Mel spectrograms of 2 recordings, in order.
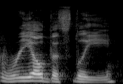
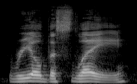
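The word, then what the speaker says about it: Wriothesley: It's not Risley, like I keep trying to say his name. It's Risley. Not Real the Slee. Real the Slay.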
